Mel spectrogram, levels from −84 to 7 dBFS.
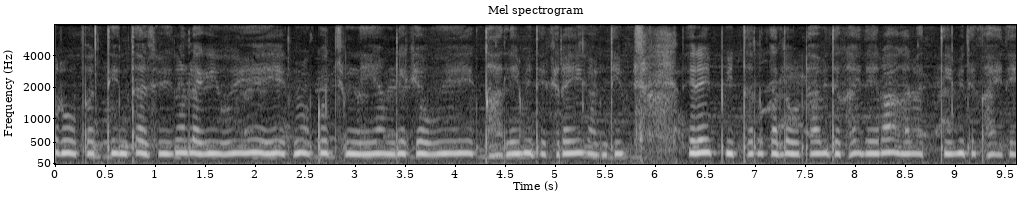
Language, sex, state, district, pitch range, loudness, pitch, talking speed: Hindi, female, Bihar, Gopalganj, 250-260 Hz, -21 LUFS, 255 Hz, 195 wpm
